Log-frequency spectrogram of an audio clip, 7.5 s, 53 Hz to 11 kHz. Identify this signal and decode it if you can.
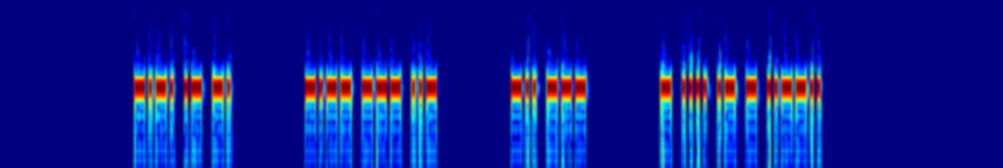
Morse code, heard as a keyed tone, about 46 wpm, 700 Hz. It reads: CAN YOU DO THAT?
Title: 3x Word-Spacing - Sentences from Top 100 Words - 45wpm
